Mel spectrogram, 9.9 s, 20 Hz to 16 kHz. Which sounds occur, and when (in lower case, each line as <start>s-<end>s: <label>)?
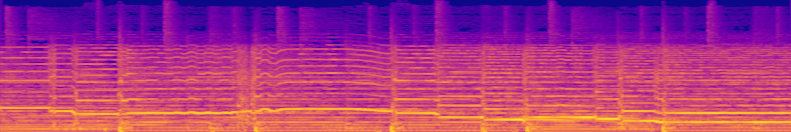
0.0s-9.8s: music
